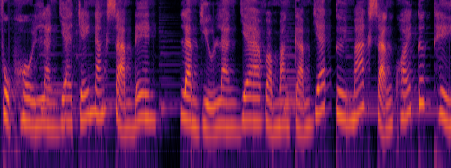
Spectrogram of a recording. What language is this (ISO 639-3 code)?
vie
